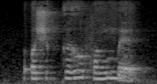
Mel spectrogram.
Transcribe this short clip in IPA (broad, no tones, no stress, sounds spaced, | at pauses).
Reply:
ʔ ʌ ʃ ə kː ə ɣ ʊ f ʌ ŋ mː ɛ̰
